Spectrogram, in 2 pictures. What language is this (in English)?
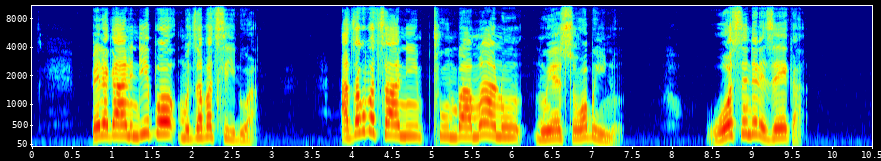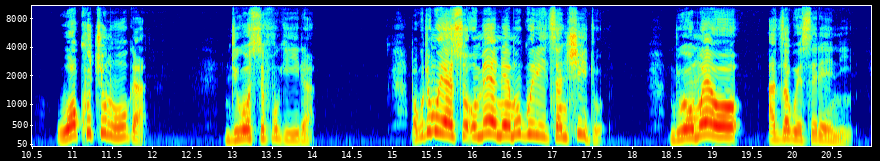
Nyanja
